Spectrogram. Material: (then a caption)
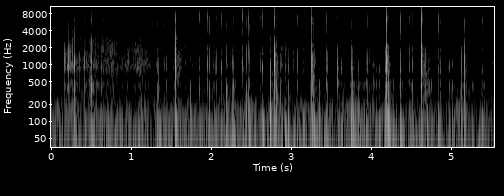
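Faux leather. Long black-painted nails tap and scratch the studded front panel of a small, round, brown faux leather crossbody bag with metal studs, hollow and soft-bodied, held close. A soft crinkly scratching runs throughout, broken by sharp, bright clicks as the nails strike the metal studs, all quiet and close-up.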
